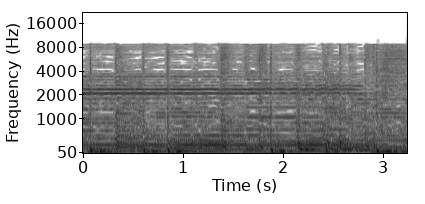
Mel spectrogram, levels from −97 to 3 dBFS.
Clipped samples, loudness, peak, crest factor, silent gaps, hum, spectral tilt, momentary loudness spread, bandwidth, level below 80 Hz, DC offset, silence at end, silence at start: under 0.1%; -14 LUFS; 0 dBFS; 12 dB; none; none; -5 dB/octave; 1 LU; 9.2 kHz; -20 dBFS; under 0.1%; 0 s; 0 s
